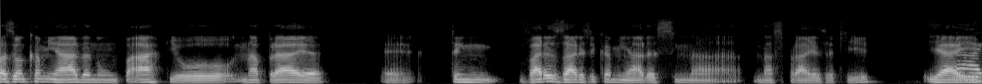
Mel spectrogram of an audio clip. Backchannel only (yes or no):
yes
